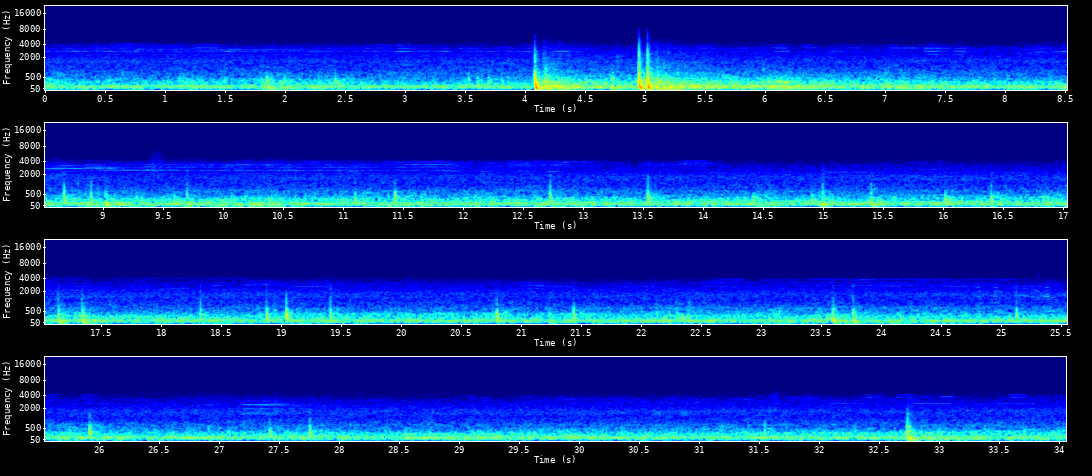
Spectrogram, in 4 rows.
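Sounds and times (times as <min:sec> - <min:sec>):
small firework cracks: 0:00.0 - 0:19.7, 0:20.7 - 0:26.2, 0:32.4 - 0:33.9.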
